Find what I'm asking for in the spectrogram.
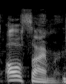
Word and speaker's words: Alzheimer's: Do you put a T in pizza? Because that's the same sound in pizza as Alzheimer's. – Yeah, spell pizza phonetically. – P-I-Z-Z-A.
